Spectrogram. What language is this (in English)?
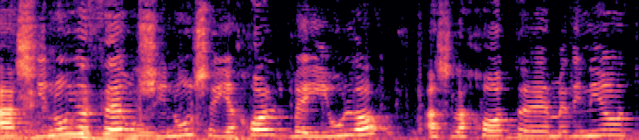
Hebrew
